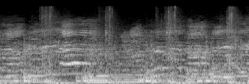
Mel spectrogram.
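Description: Live Ethiopian band music: kebero drum strokes in a steady rhythm over held bass krar notes, with a gliding melodic line from the bowed violin and masenko.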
